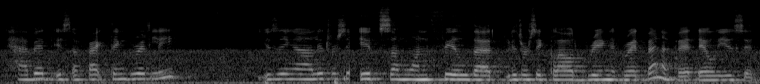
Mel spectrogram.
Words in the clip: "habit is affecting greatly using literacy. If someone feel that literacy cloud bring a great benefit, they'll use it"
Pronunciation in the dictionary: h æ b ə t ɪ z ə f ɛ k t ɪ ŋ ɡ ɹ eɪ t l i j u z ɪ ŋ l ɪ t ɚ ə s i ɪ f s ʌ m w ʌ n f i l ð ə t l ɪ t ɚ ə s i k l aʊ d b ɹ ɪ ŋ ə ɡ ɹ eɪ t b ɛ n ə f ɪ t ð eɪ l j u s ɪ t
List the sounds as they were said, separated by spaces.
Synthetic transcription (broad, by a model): h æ b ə t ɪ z ə f ɛ k t ɪ ŋ ɡ ɹ eɪ t l i j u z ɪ ŋ l ɪ t ɚ ə s i ɪ f s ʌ m w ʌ n f i l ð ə t l ɪ t ɚ ə s i k l aʊ d b ɹ ɪ ŋ ə ɡ ɹ eɪ t b ɛ n ə f ɪ t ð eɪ l j u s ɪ t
